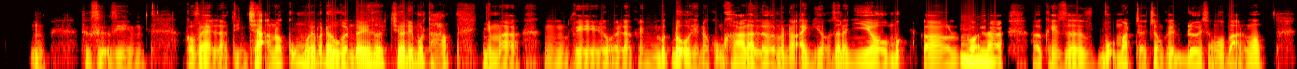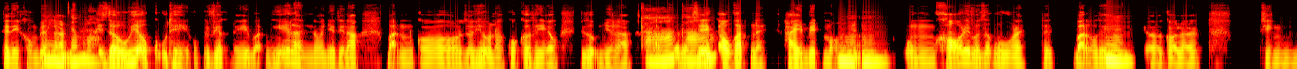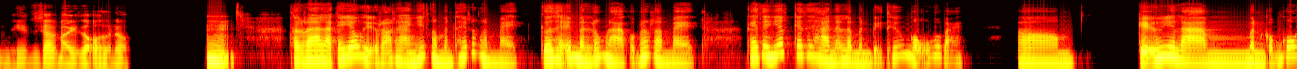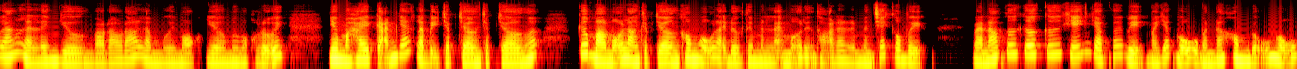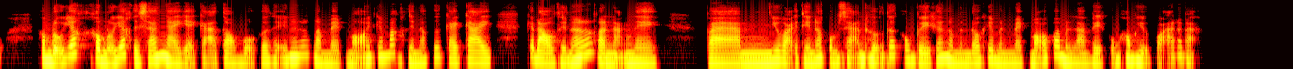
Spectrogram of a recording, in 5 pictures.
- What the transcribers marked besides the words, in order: tapping
- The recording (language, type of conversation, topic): Vietnamese, advice, Vì sao căng thẳng công việc kéo dài khiến bạn khó thư giãn?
